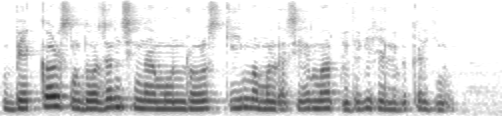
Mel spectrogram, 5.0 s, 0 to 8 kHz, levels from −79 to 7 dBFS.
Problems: none marked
